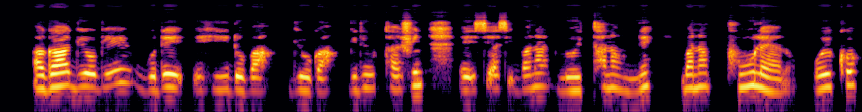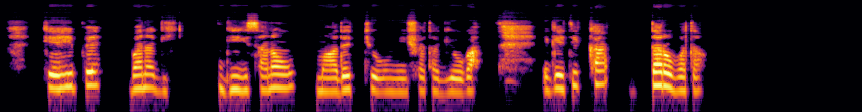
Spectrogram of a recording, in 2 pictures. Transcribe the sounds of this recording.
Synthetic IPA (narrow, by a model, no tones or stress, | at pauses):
ʔɐɡaːɡɪjo̞ːɡe̞ːwɔd̪e̞ːɛhiːd̪ɔba | ɡɪjo̞ːɡaːɡɪd̪ɪʊt̪ʰːaːʃɪnɪsːɪɐsɪbɐnɐlɔjt̪ʰːɐnɐwnːɛ | bɐnɐpʰuːlɐjɐnɐ̰wwɔjkʰːɔke̞ːhɪpːɛ | bɐnɐ | ɡiːɡsɐnɐw | maːd̪ɛt̪ːɪjomiːʃːɐt̪ɐɡɪjo̞ːɡaːhɛɡe̞ːt̪ɪkʰːɐ | d̪̥ɐɾɔbɐt̪ɐ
